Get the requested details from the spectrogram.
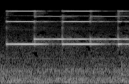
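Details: Warning alarm from the insulin pump of a child with type 1 diabetes, recorded as source sounds for music: repeating two-tone electronic alarm tones.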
